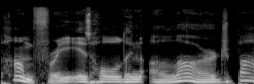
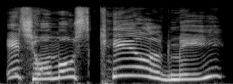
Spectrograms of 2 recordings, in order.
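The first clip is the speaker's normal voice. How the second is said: can't believe it; shocked; 11 semitones higher than usual. A narrator's reading. Harry shocked.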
